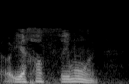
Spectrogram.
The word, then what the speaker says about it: يخصمون: وكذلك كلمة في سورة ياسين يخصمون، يخصمون يخصمون أصلها يختصمون، يختصمون، فالتاء أبدلت صادا وسكنت ثم أضغمت الصاد في الصاد وأصلها يختصمون صارت يخصمون، يخصمون،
